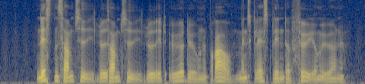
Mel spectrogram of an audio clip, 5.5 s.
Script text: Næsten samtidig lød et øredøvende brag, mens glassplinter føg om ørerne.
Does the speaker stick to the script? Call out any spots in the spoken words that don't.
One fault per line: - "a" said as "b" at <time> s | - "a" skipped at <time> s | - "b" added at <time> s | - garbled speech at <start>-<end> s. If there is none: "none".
- "samtidig lød" added at 1.6 s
